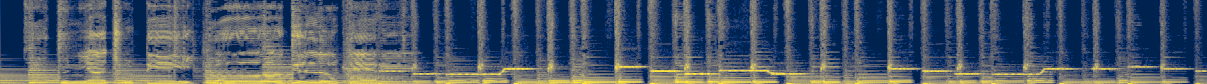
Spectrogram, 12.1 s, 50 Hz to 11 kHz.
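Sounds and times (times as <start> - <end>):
whistled melody: 3.5 - 12.0.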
